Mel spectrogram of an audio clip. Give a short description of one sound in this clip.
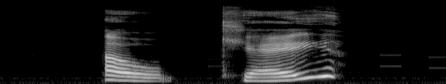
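A young woman speaks expressively into a close microphone.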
